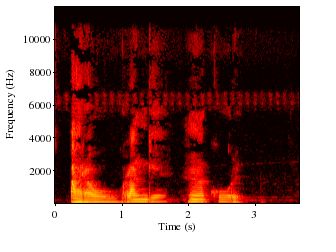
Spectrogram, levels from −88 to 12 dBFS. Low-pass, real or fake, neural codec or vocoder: 10.8 kHz; real; none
